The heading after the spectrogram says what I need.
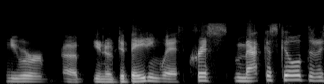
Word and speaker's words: McCaskill: However, that said, should we call him your opponent, the person you were, debating with, Chris McCaskill? Did I say his name right? McCaskill. McCaskill.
